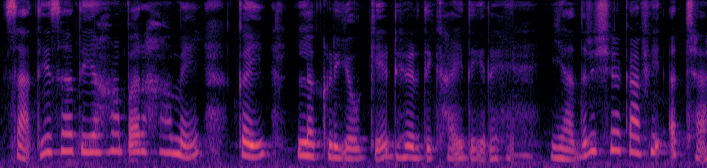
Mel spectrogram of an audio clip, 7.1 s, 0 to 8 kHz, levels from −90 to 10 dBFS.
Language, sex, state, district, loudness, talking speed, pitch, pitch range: Hindi, female, Bihar, Araria, -37 LUFS, 160 wpm, 230 Hz, 200-295 Hz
